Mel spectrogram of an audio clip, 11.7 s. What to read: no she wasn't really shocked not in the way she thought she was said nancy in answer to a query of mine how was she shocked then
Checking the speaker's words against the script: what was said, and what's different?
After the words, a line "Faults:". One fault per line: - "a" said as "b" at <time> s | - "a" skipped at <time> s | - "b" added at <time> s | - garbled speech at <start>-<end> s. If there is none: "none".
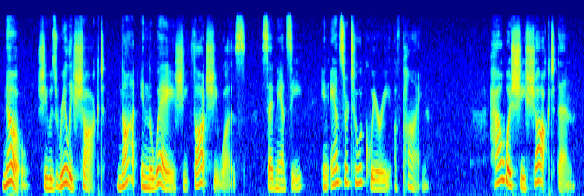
no she was really shocked not in the way she thought she was said nancy in answer to a query of pine how was she shocked then
Faults:
- "wasn't" said as "was" at 0.9 s
- "mine" said as "pine" at 8.1 s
